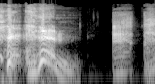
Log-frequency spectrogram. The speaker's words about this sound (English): I'm going to clear my throat so I can start the story.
